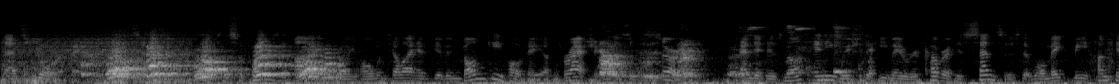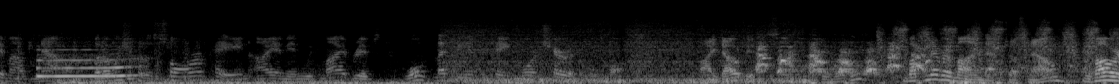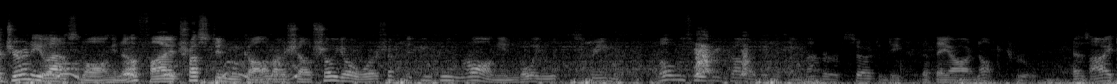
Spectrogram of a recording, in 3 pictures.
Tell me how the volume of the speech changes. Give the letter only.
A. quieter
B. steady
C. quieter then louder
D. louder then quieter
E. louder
D.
